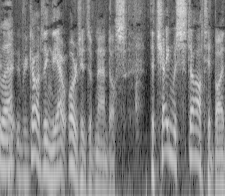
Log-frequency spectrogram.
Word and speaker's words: Nando's: It said, regarding the origins of Nandos. Can we just say it is actually called Nando's? For some reason, we call it Nandos on this show because Frank mispronounces it as Nandos, got which is possessive one of the many apostrophe.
